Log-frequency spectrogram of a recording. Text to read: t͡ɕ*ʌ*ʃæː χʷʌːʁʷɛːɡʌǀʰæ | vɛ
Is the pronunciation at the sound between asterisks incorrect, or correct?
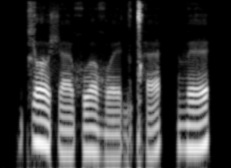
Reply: incorrect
